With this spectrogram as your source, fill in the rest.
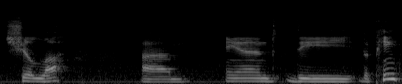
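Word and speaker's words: Silla: is the Shila and I know it looks like Sila but you say it with an sh Chilla um and the the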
